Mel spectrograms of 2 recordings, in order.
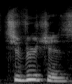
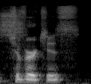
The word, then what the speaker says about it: CHVRCHES: And for those of you who have never heard of the band, Churches spelt with a V instead of a U. So C-H-V-R-C-H-E-S. – It's Chverches. – Chverches.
